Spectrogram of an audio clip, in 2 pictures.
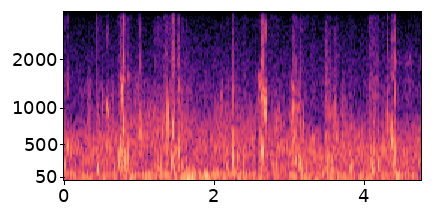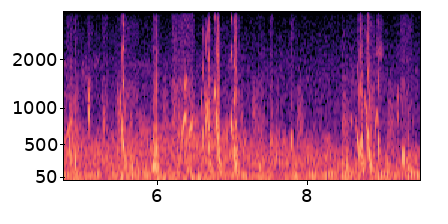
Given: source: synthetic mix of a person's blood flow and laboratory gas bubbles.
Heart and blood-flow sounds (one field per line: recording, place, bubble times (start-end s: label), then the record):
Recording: Doppler ultrasound of blood flow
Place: subclavian vein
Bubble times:
0.00-0.07 s: bubbles
0.42-0.92 s: bubbles
0.96-1.07 s: bubbles
1.19-1.66 s: bubbles
2.08-2.12 s: bubbles
2.15-2.45 s: bubbles
2.54-2.94 s: bubbles
2.99-3.37 s: bubbles
3.46-3.66 s: bubbles
3.77-3.88 s: bubbles
4.05-4.46 s: bubbles
4.78-4.96 s: bubbles
5.05-5.13 s: bubbles
5.26-5.33 s: bubbles
5.45-5.76 s: bubbles
5.91-6.07 s: bubbles
6.19-6.50 s: bubbles
6.58-7.13 s: bubbles
7.33-7.45 s: bubbles
7.50-7.55 s: bubbles
7.76-7.84 s: bubbles
8.45-9.01 s: bubbles
9.19-9.42 s: bubbles
From the record:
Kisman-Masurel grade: 243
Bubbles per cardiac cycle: several, 3 to 8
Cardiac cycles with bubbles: 100%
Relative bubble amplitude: loud (0.450 to 0.775)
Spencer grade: 3 (all of the cardiac periods contain showers or single bubble signals, but not dominating or overriding the cardiac motion signals)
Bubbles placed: anywhere in the cardiac cycle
